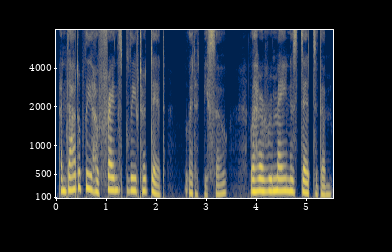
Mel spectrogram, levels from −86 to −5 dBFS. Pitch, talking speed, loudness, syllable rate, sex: 195 Hz, 160 wpm, -17 LUFS, 5.0 syllables/s, female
